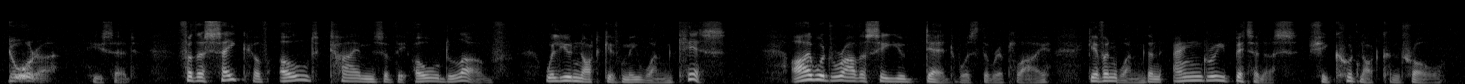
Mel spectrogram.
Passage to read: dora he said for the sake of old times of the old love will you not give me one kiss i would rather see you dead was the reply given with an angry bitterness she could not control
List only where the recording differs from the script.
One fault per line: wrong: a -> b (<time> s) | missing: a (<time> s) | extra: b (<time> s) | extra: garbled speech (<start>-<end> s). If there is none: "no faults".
wrong: with -> one (11.1 s)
